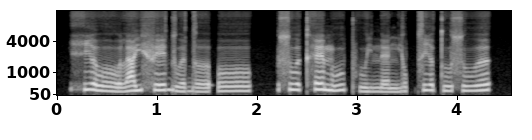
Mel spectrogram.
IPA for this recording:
h i˥˨ ə̯ ʋ oː˧˩ l a˧˥ j f e˧˥ d u˩˧ ə̯ d ɤː˩˧ ʔ oː˧ | s u˧ ə̯ kʰ ɛː˥˨ m ʋ u˧˥ pʰ u˩ j n ɛː˩ ŋ j o˧ p̚ s i˥˨ ə̯ t̪ u˧ s u˧˥ ə̯

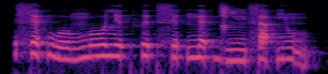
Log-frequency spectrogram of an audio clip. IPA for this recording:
sʰ ɛ˦ ʔ w o˨ ŋ o˦ l ɪ˦ ʔ θ ɪ˦ ʔ sʰ ɪ˦ ʔ ŋ ɛ˦ ʔ d͡ʑ ĩ˨ sʰ ä˦ ʔ j ũ˦˨

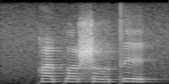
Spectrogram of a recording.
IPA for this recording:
q e p ɒ ʂ ɤ t e

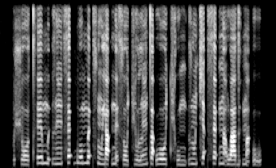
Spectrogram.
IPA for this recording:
ʃ o˨ ʊ̯ tʰ e˦ m ɪ˦ ʔ z ĩ˦ s ɛ˦ ʔ b o˦ m ɛ˦ ʔ s ũ˨ j ä˦ ʔ n ḛ˦˨ s o˨ t͡ɕ u˨ l ĩ˦ t ä˦ ʔ w o˦ ʊ̯ t͡ɕʰ u˨ ŋ ɪ˦ ʔ z ũ˦ t͡ɕ ä˦ ʔ s ɛ˦ ʔ ŋ ã˦˨ w ä˦ d ɪ˦ ʔ m ã˦˨ ʔ ṵ˦˨

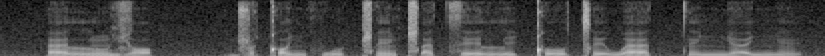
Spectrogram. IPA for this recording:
æ lː ũ ʑ ɒ | ɖ͡ʐ ɒ ǃ ɒ ɲ f w u ǁ ẽ ǁ æ t͡s e lː i ǃ o ǀ e w æ tː ẽ ɲ æ ɲ ẽ

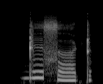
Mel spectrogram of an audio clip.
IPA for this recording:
ɖ ɪ˥ s ɜ˩ ʈ

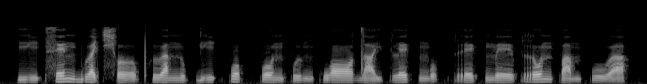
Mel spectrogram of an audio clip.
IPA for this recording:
j i˨˩ ʔ s e˥˩ n b ɯ˧ a̯ t͡ɕʰ ɤː˨˩ pʰ ɯ˧ a̯ n u˨˩ k̚ j i˦˥ ʔ p o˥˩ k̚ p o˧ n p ɯ˨˩ ŋ k w ɔː˧ d a˨˩ j p l e˥˩ k̚ ŋ o˨˩ k̚ p r e˦˥ k̚ m eː˧ p r o˥˩ n p a˧ m p u˧ a̯

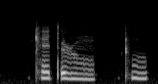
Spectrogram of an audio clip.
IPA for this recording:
ʈʰ ɛ tʼ œ ɭ ũː | ʈʰ u

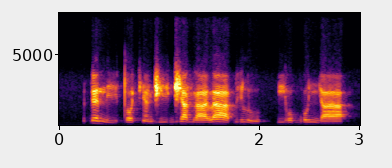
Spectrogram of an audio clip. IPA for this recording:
ɗ ɛ˦ n iː˨ t ɔ˧ t͡ʃ ã˨ d͡ʒ iː˧ d͡ʒ a˦ ɡ aː˧ l aː˦˨ ɓ i˧ l u˨ | j o˧ b o˦ ɲ aː˧

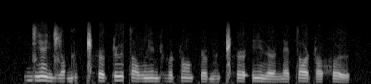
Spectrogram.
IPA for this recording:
d͡ʑ ɛ̃ d͡ʑ ɔ ɡ ɯ ǁʰ ə˞ ʈ ɯ t ɔ β ĩ ɖʱ o ʈ ɔ̃ k ə˞ ɖ õ ǁʰ ə˞ ʔ ĩ ð ə˞ n ɛ t ɔ ʈ ɔ χʷ ɯ

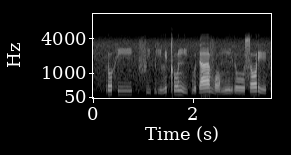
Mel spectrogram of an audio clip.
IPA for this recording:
ɾ o˦ h iː˦ | f i˨ ɓ i˨ l ɪ˦ kʼ o˦ n i˨ ɓ ʊ˨ ɗ aː˦ v ɔ˨ m ĩ˨ r oː˨ s ɔ˦ ɾ ɪ˦

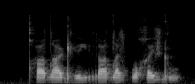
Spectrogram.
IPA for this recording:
qʰ o dˤ a j ɖʱ e j r o dˤ ɛ z p u χ e z ɖ u

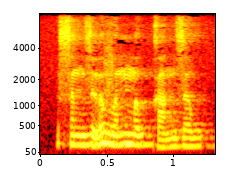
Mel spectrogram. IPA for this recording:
s ə˧ n z ɨ̰˧˥ ə̯ v ə˨˦ n m ə˨˦ w k a˨˦ n z ə˧ w

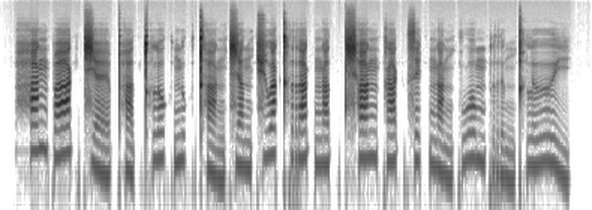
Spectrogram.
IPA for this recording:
h a˥˩ ŋ p aː˦˥ k̚ t͡ɕ ɛː˩˦ pʰ a˨˩ t̚ pʰ l o˥˩ k̚ n u˦˥ k̚ tʰ a˩˦ ŋ t͡ɕ a˧ n t͡ɕ u˥˩ a̯ kʰ r a˥˩ k̚ ŋ a˦˥ t̚ t͡ɕʰ a˥˩ ŋ k a˥˩ k̚ s e˥˩ k̚ ŋ a˨˩ ŋ k w o˧ m p r ɯ˩˦ ŋ kʰ l ɯː˥˩ j

